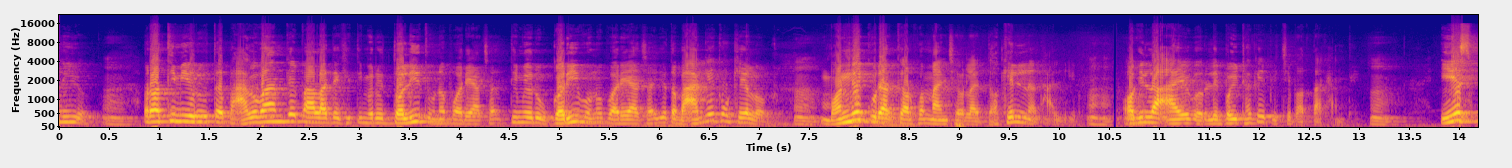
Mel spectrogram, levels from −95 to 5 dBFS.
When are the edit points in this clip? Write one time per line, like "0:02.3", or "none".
0:10.5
